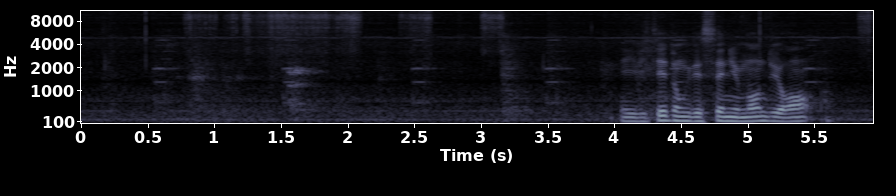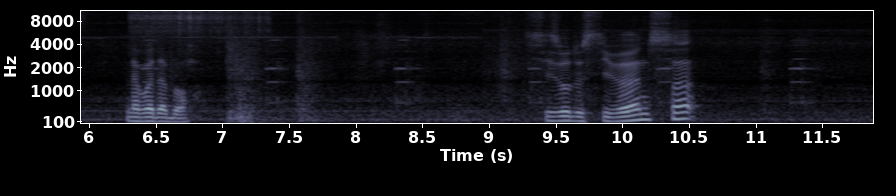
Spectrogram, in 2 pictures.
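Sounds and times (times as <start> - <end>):
steady electrical hum: 0.0 - 11.8
electrosurgical scalpel cauterizing tissue: 0.5 - 3.3, 5.1 - 7.6
speech: 4.0 - 5.7, 6.3 - 7.2, 9.4 - 10.7.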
